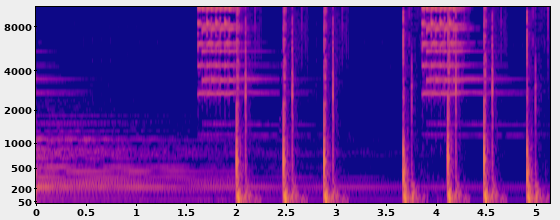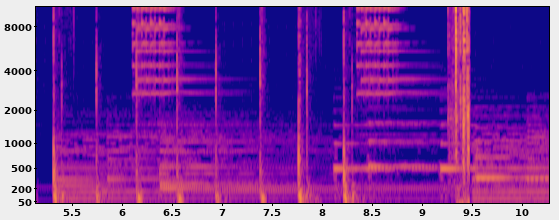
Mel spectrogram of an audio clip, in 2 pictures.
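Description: An old-fashioned telephone bell rings in repeated bright bursts in The ABC Murders detective game, set among soft thunks and sustained musical tones.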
